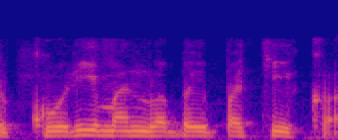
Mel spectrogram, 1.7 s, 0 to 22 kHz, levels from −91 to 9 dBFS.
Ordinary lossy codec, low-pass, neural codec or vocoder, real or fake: Opus, 16 kbps; 7.2 kHz; none; real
